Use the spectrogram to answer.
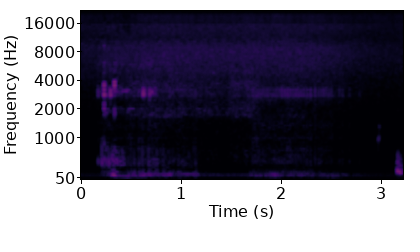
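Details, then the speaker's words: Snoring from a sleeping man, heard at a distance during a podcast recording; he later wakes up. "I can't stop listening to him snoring. Literally, this is hilarious."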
